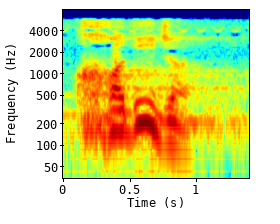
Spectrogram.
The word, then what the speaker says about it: Khadija: Now, instead of Kha, he says Ka. And that's why people say Khadija. Have everybody heard of the name Khadija? Huh? No. No. Everybody heard of the word Khadija, and there's no such word. It's Khadija. Khadija.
